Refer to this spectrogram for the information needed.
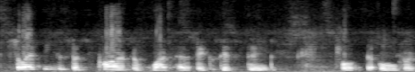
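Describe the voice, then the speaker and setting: The speech comes at a fairly slow pace. Noticeable background noise runs underneath. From Jamaica. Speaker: doctor, trauma expert. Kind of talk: interview.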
